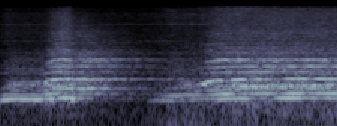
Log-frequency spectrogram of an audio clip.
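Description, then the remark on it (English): A steam train whistle sounds twice, loud: a chord-like shriek wrapped in hissing steam, a brief dip between blasts, the second one longer and sustained to the end. “Get on I think it's City like train. Choo-choo.”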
